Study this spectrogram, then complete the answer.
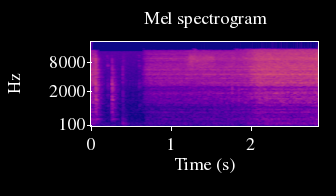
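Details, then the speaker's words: Sanyo VTC-MH5 Japanese NTSC Beta Hi-fi video recorder, first power-up, headphone output to powered speakers: a few clicks at switch-on, then steady even hiss swelling slightly; ordinary untuned FM radio noise, nothing wrong. "let's turn the power on and see what we hear yeah as expected it's just White Noise"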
